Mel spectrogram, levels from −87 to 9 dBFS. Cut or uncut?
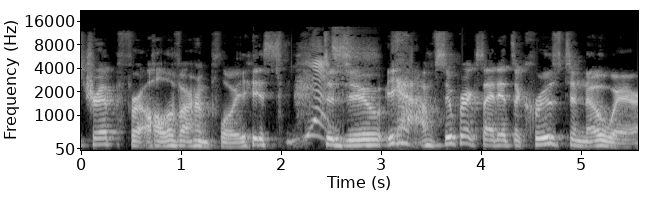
uncut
